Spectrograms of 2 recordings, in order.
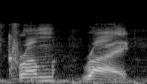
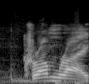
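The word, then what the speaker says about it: Krumrei: It's 2 syllables. Crumb Rye. Crumb Rye? Crumb Rye. K-R-U-M. It's like crumbs of bread. Crumbs of rye bread. That's how you say it.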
